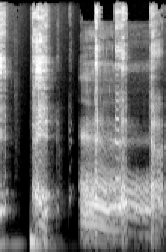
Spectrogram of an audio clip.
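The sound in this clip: A voice imitates someone being punched in the stomach: a sharp, strained grunt, a brief pause, then a longer, wheezy groaning moan broken by a few breathy bursts.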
